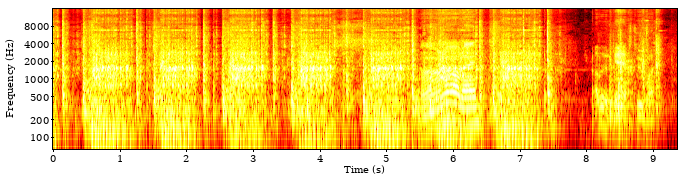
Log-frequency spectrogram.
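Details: 340 Enticer snowmobile, sitting on the ground with no slide rails, on a 34° August 2009 day: repeated rope pulls about once a second turn the engine over but it never catches; no-start, owner suspects probably gas.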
